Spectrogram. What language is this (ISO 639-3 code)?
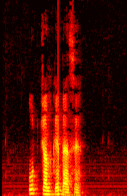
gju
